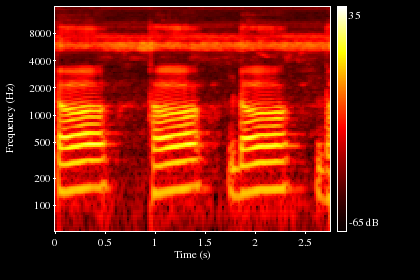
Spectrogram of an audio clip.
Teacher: मूर्धन्य है अगला ट वर्ग। इसमें जीभ मुड़ती है ऊपर की तरफ, अग्रभाग मुड़ता है। ट वर्ग में इसे मूर्धा कहते हैं, मूर्धन्य कहते हैं।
